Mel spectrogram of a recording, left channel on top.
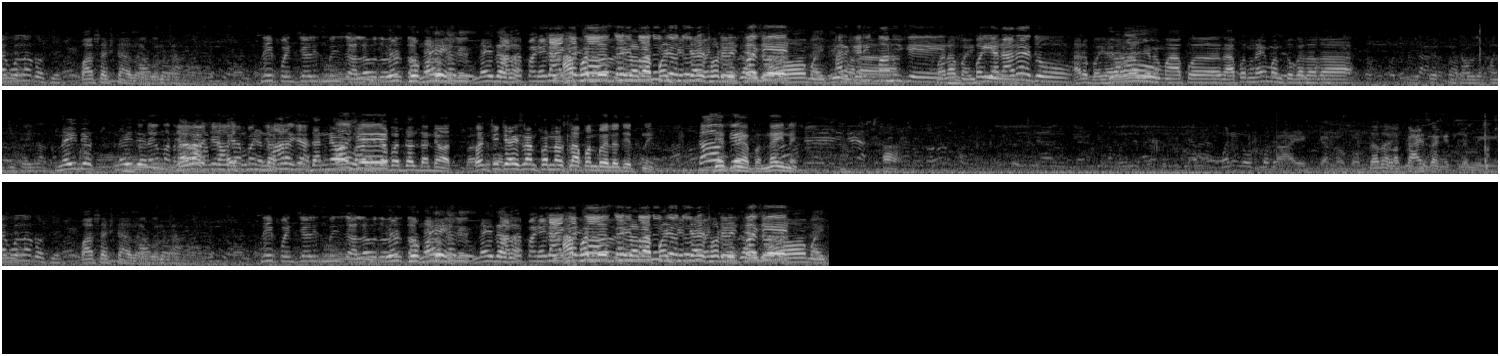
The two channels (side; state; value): right; drops out; at 8.3 s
